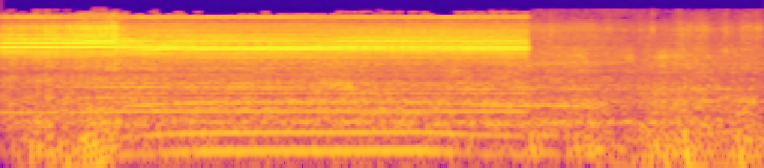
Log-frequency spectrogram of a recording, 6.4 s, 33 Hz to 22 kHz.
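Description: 1988 Mercedes 300E being started with the key: a steady electronic warning buzzer sounds while the engine is cranked and turns over. Both cut off about four seconds in, leaving an uneven, rough-running engine. The car is struggling to start and keep running, which the mechanic thinks may be from being low on fuel.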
